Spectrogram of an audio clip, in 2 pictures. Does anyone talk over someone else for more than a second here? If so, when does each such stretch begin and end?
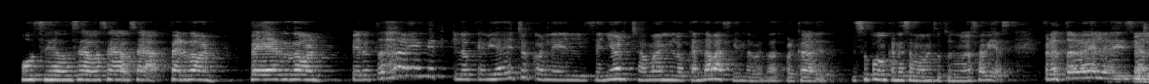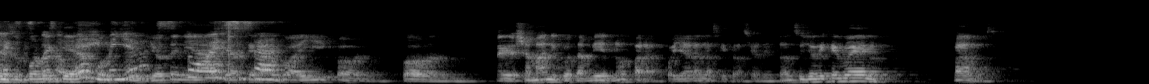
11.3-14.3

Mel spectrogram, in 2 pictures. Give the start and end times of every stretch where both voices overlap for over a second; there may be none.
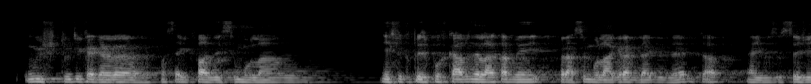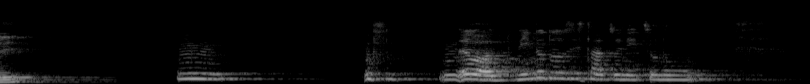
none

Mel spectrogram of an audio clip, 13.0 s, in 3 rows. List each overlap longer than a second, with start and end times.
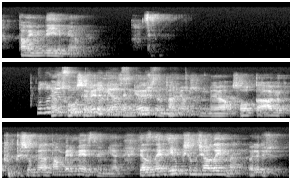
5.0-7.5

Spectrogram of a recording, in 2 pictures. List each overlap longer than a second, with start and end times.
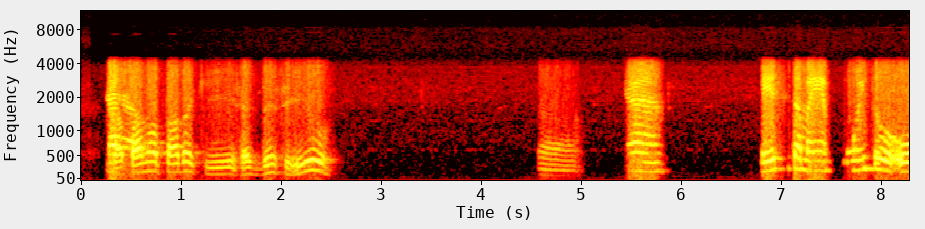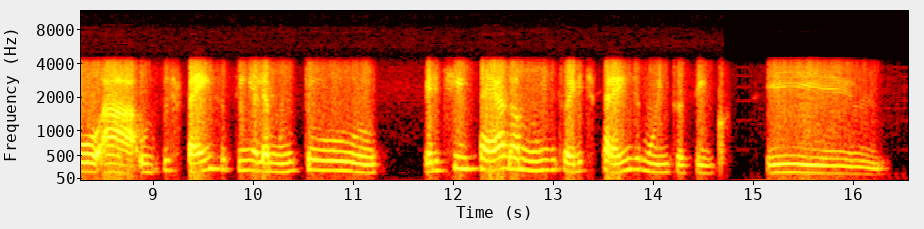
none

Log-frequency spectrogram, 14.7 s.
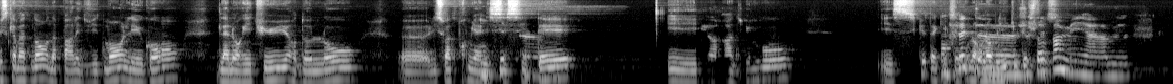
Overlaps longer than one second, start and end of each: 11.8-13.2

